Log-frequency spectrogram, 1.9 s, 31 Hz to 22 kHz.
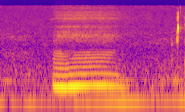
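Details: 4-month-old baby boy with a snotty nose snoring while asleep: a single low, buzzing snore lasting under a second in a quiet room.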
